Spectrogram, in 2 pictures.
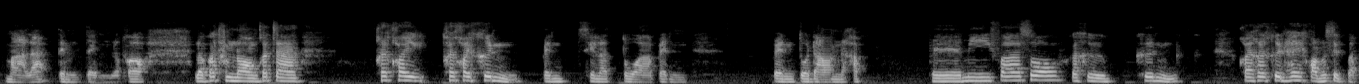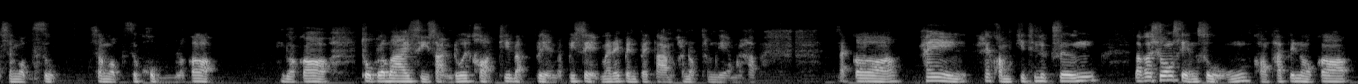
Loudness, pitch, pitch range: -22 LUFS, 140 Hz, 125-165 Hz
